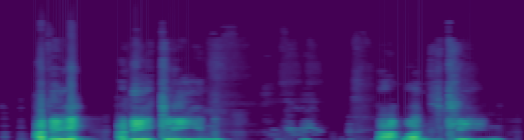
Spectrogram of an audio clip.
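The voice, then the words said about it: Poor put-on Welsh accent. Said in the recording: “that's the worst accent I've kind of... I can't do Welsh... it's getting worse”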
